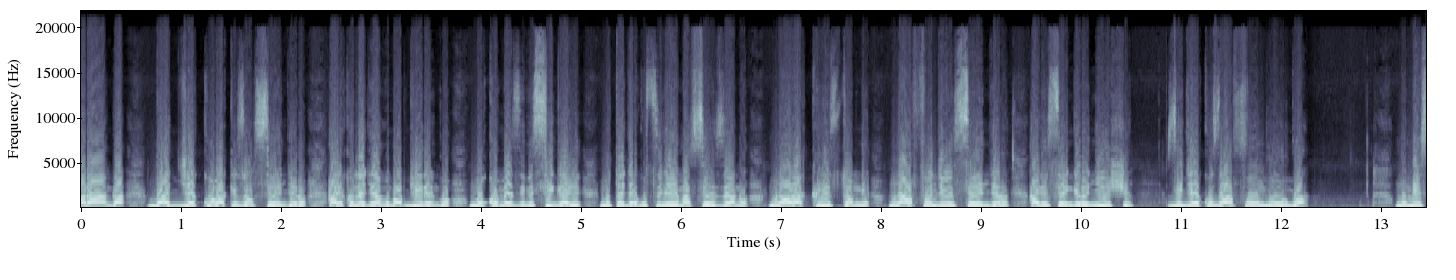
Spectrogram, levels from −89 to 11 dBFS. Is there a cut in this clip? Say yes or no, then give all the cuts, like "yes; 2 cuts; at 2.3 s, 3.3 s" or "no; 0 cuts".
no; 0 cuts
